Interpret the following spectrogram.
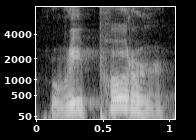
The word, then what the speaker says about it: reporter: 이때 끝부분에 있는 알파벳 T는 T가 아니라 부드럽게 R, 그래서 reporter 이라고 발음하시면 더 좋겠습니다.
